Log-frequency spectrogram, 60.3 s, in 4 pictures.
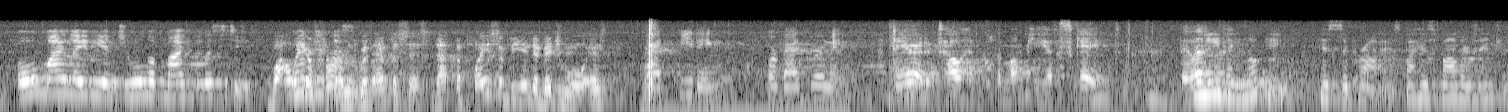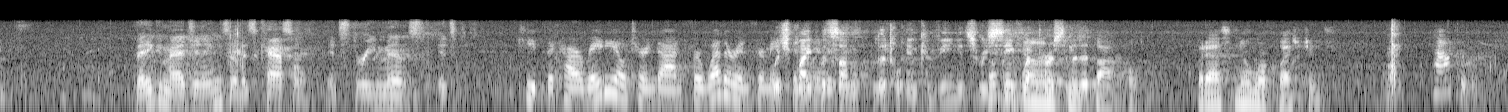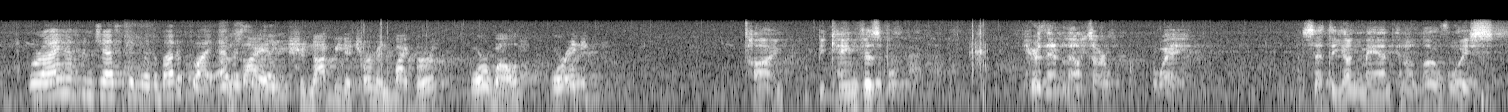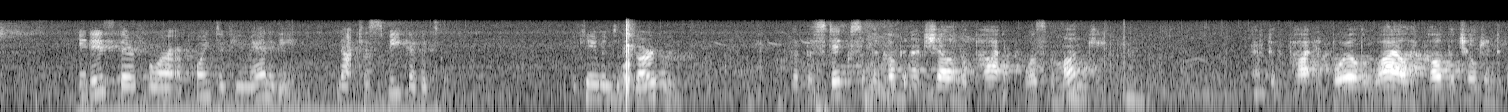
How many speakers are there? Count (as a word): nine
